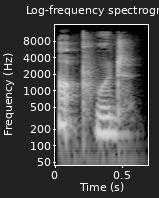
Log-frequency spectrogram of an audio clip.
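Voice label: "upward", British English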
